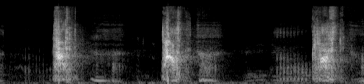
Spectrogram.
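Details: Angry Pomeranian dog reacting to getting a bath: three sharp, loud barks about a second apart, each followed by a softer low grumble.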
